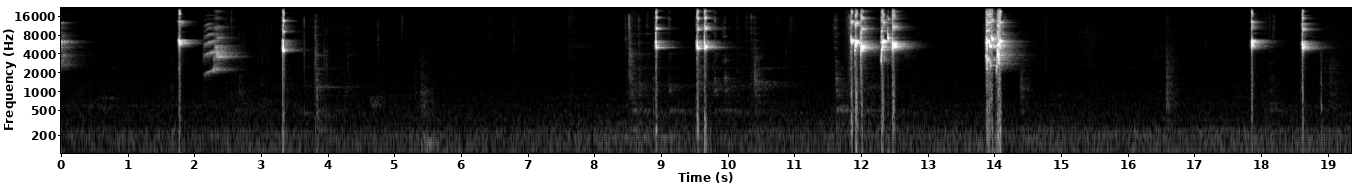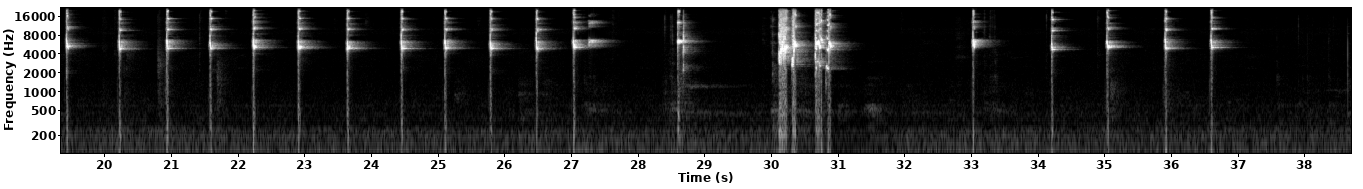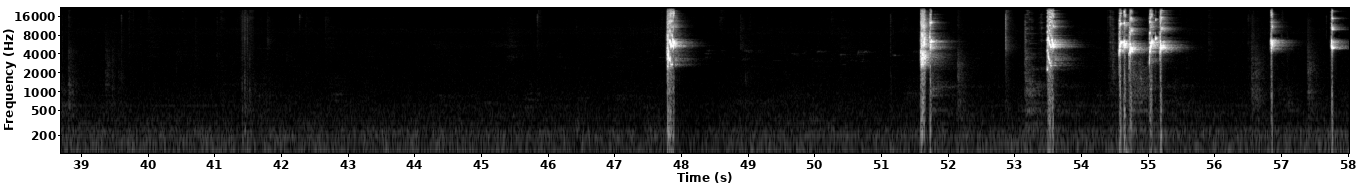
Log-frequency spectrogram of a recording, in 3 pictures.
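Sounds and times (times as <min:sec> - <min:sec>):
lovebird shrill calls: 0:01.8 - 0:02.7, 0:11.8 - 0:12.8, 0:13.9 - 0:14.4, 0:30.1 - 0:31.2, 0:47.8 - 0:48.2, 0:51.6 - 0:52.0, 0:53.5 - 0:54.0, 0:54.6 - 0:55.5.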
